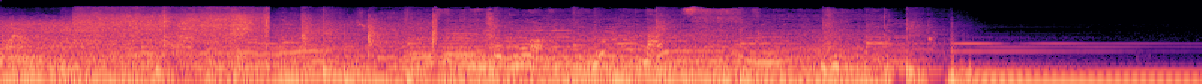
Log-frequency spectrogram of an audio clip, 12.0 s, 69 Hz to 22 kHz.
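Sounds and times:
background music: 0:00.0 - 0:12.0
food sizzling in hot oil: 0:00.7 - 0:02.7.

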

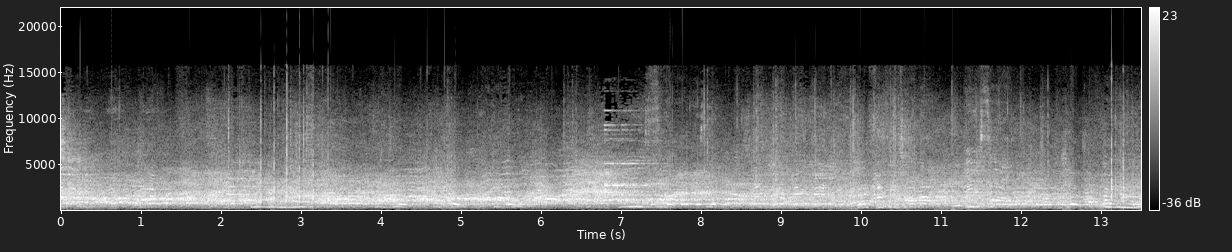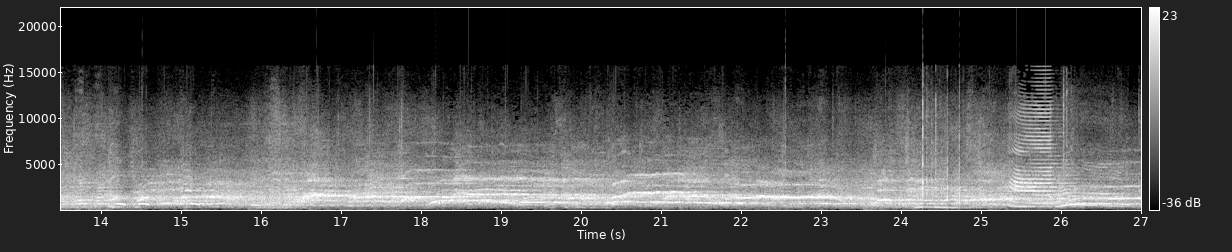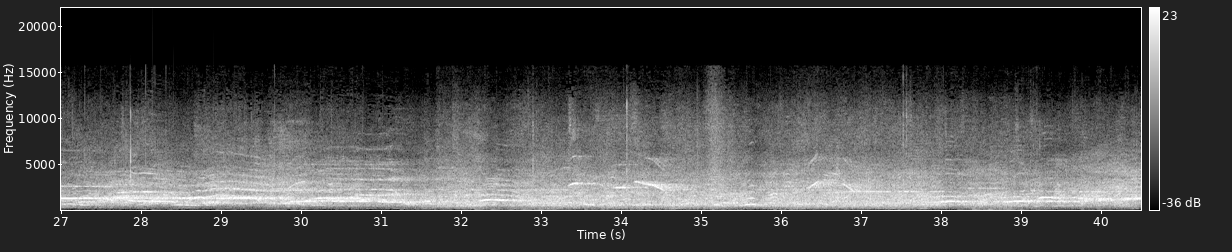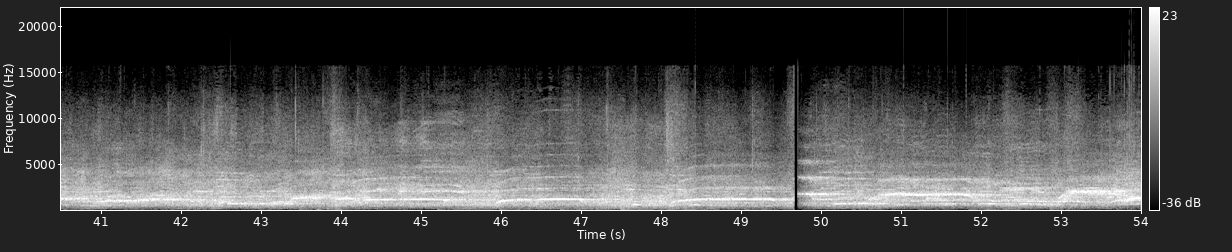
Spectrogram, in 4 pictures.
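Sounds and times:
crowd shouting and cheering: 0:00.0 - 0:54.0
single shouted voices: 0:16.5 - 0:34.7.

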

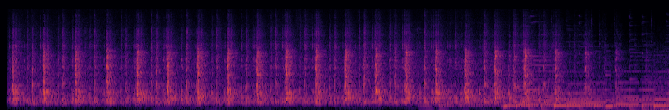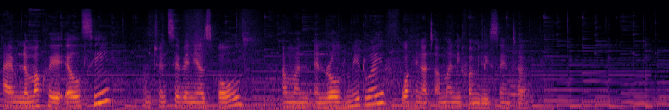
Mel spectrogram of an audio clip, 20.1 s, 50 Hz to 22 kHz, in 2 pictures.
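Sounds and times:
soft music: 0:06.4 - 0:20.0.

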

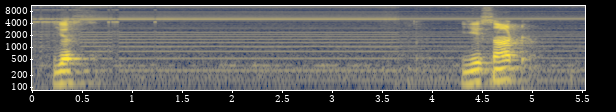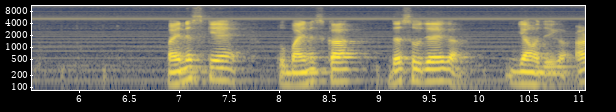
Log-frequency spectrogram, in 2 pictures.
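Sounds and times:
electrical mains hum: 0:00.0 - 0:11.0
faint high-pitched whine: 0:00.0 - 0:11.0.

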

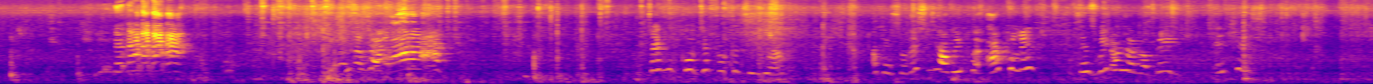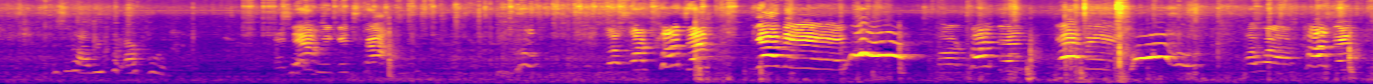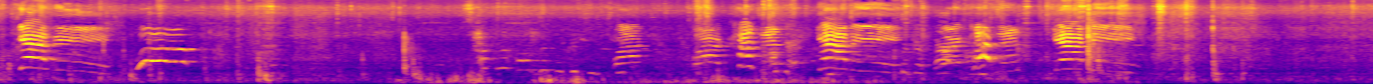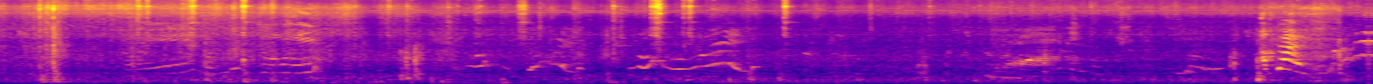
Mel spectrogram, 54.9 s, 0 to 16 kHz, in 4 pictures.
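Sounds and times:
children shouting and squealing: 0:03.2 - 0:04.8, 0:18.7 - 0:30.5, 0:32.2 - 0:39.0, 0:45.7 - 0:49.1, 0:50.4 - 0:54.9.

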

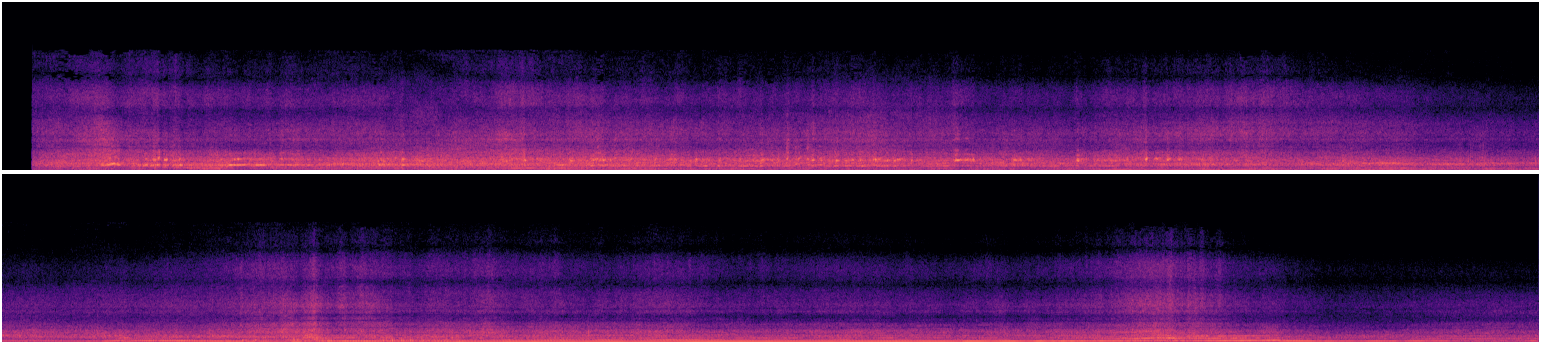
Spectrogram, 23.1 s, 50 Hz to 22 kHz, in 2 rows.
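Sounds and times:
race car engines at high revs: 0:00.2 - 0:23.0.

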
